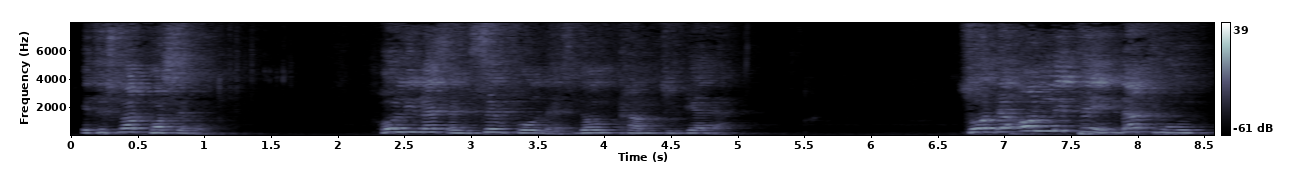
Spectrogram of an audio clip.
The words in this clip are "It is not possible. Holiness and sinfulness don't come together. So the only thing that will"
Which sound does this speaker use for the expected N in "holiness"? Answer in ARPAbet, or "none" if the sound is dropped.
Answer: N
